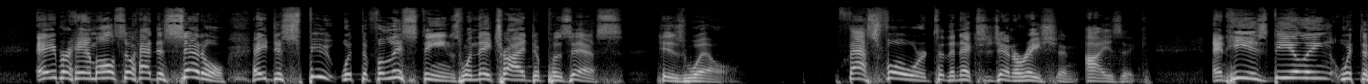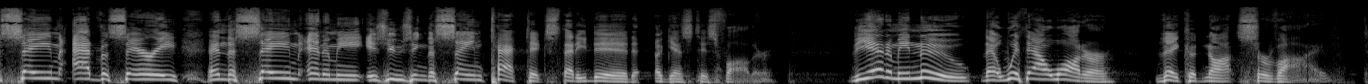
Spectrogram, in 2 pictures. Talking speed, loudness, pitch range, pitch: 125 wpm, -23 LUFS, 160-260 Hz, 220 Hz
